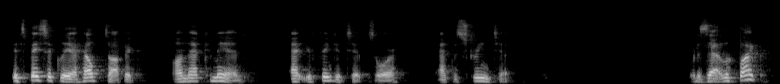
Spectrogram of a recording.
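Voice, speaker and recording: A man with vocal fry speaks at a moderate pace in a fairly high voice with very wide pitch swings, big swings in loudness, and long, frequent pauses. The sound is dry and close with no echo. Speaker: software presenter. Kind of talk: software demo presentation.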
